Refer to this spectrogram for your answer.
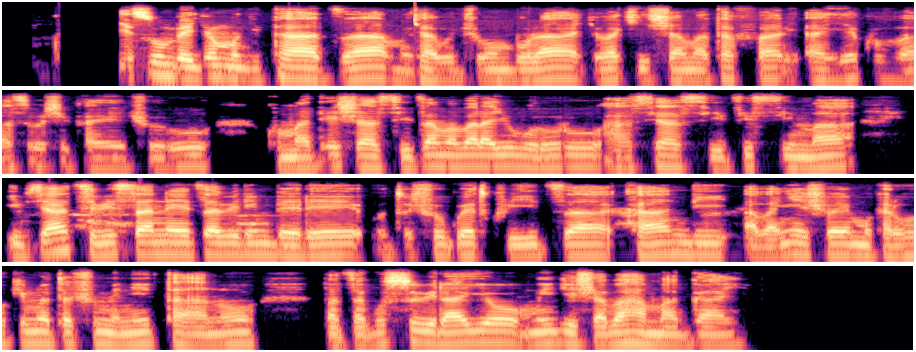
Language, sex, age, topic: Rundi, male, 25-35, education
